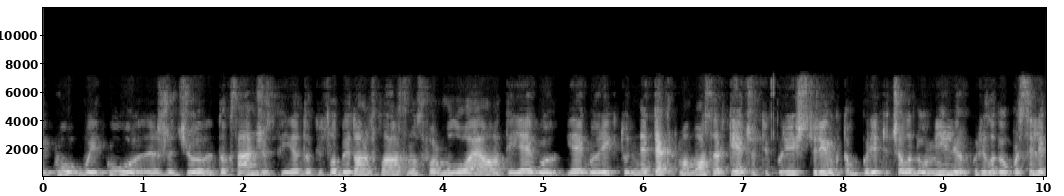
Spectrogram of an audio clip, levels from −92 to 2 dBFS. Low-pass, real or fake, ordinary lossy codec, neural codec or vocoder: 7.2 kHz; fake; MP3, 96 kbps; codec, 16 kHz, 4.8 kbps, FACodec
